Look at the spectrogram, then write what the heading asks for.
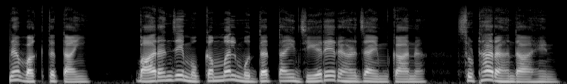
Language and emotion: Sindhi, neutral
